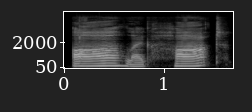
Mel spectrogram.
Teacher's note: the A vowel, which is an open back vowel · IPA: /ɑ/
